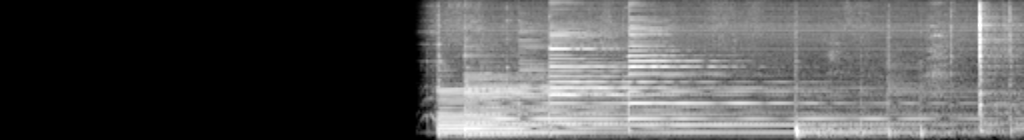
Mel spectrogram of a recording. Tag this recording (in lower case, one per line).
acoustic guitar
musical instrument
plucked string instrument
guitar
